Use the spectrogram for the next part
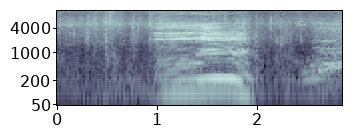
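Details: Tame cattle herded back to their farm pen: a single full, harmonic-rich moo lasting about one second, steady then falling at the end, with a fainter second call starting just after.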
